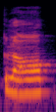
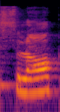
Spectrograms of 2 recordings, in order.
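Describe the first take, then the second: First: The word begins with a K sound. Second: The word begins with an S sound. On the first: The speaker calls it right. "इसे क्लॉक पढ़ेंगे" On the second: The speaker calls it wrong. "इसे स्लॉक नहीं पढ़ेंगे"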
